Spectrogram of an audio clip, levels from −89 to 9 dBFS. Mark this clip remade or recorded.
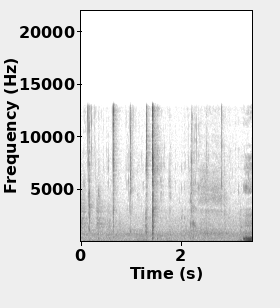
recorded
